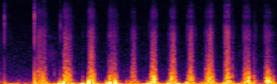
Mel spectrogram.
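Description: A thin metal blade on a white handle scrapes inside the ear canal of a life-size hollow soft silicone ear model with a microphone inside, held by a gloved hand. About fifteen short, repeated scraping strokes sound at a quick, uneven pace, heavy and muffled with a deep, close rumble and a brief bright edge on each pass.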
